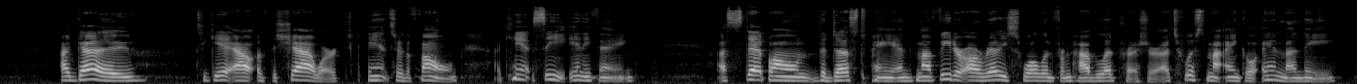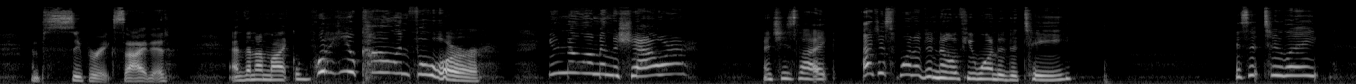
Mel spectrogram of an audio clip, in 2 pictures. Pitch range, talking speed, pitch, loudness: 175-290 Hz, 160 wpm, 210 Hz, -26 LUFS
